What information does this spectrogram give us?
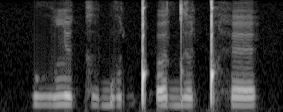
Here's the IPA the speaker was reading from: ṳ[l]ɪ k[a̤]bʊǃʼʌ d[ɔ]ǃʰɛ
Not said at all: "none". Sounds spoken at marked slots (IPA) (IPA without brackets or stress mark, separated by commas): l, ə̤, ə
